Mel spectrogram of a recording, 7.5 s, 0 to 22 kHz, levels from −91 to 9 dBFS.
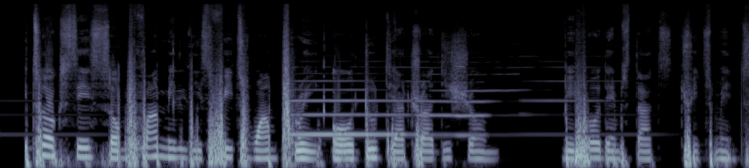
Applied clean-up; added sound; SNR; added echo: classical method spectral subtraction.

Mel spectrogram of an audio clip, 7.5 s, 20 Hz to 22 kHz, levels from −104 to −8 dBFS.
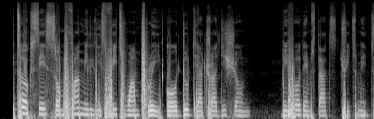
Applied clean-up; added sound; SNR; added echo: none; none; none; none.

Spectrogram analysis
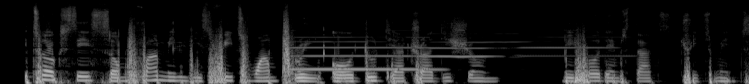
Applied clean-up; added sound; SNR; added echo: classical method Wiener filter.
